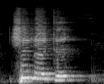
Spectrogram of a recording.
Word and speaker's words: Chineke: Chineke.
